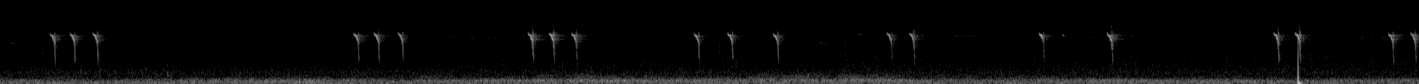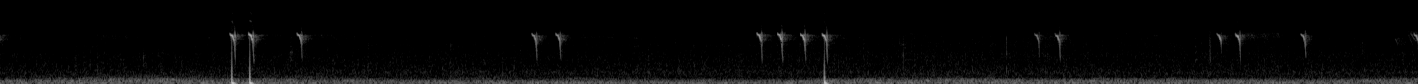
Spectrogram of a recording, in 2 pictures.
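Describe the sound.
Wild birds that have just flown off from a net site give sharp, high chirping calls. Many brief notes come in short clusters at irregular intervals over a low, steady background rumble.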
